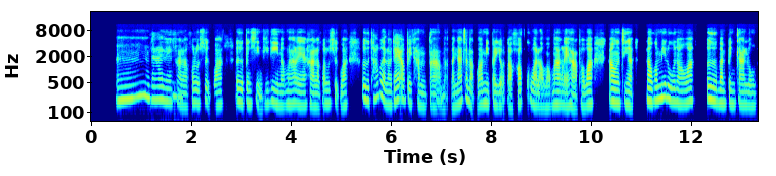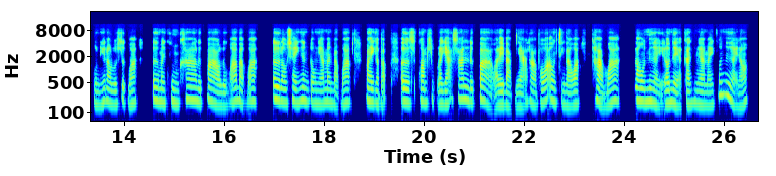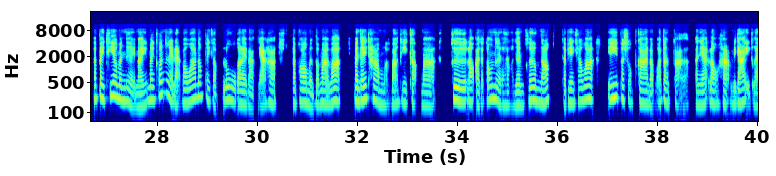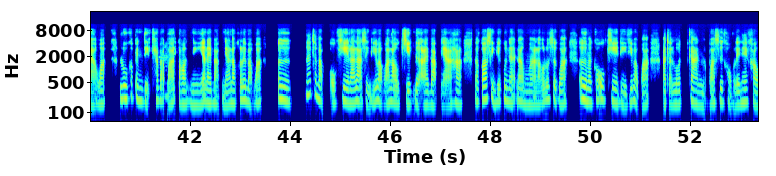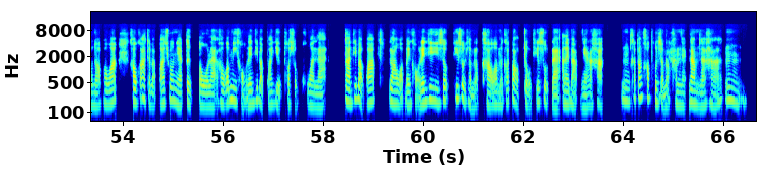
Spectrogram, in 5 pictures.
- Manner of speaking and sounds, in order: other background noise
- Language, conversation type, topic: Thai, advice, ฉันจะปรับทัศนคติเรื่องการใช้เงินให้ดีขึ้นได้อย่างไร?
